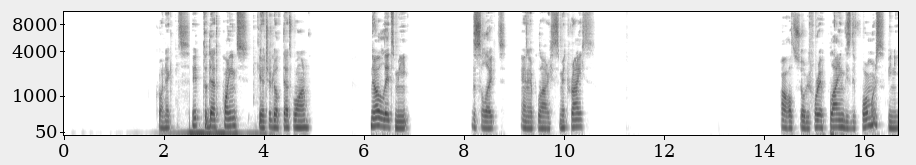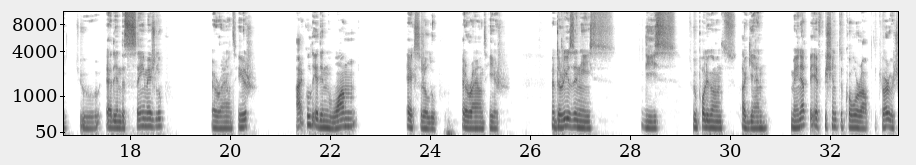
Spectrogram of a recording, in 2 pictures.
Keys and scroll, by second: 5.7 3, 7.5 ctrl+a, 12.3-13.2 typing, 16.1 3, 18.0 k, 18.4 l, 21.1 e, 25.5-27.1 typing.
